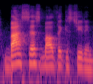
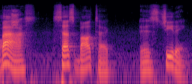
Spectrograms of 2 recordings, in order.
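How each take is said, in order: First: It is said straight through without pauses. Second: There are pauses after Bass and Baltic. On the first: Bass is reporting that Baltic is cheating. "Versus if you read it this way" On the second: Baltic is the one cheating. "when you see the comma, say Bass, Pause"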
